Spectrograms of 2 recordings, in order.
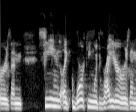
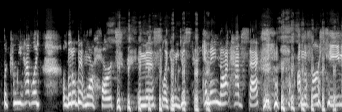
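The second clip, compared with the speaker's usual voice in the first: much higher, pleading, half laughing; sensitive pleading; 9 semitones higher than usual. Retold or imitated. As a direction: beg gently for more heart in the story. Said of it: "so sensitive".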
